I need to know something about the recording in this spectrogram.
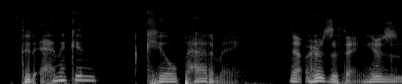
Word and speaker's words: Padmé: a like you say padame padame so just padame oh I see how it's pronounced so this conversation began uh a couple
